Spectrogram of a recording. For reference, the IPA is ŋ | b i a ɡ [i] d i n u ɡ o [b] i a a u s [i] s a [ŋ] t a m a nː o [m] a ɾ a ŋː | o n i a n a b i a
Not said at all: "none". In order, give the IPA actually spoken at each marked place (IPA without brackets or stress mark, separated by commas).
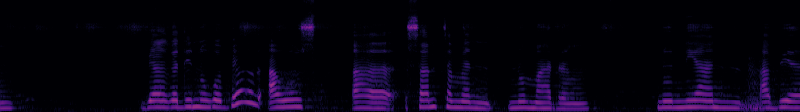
a, b, a, n, m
